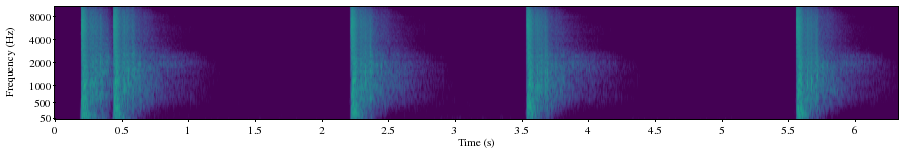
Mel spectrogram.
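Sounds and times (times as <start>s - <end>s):
machine gun ripping: 0.2s - 1.0s, 3.6s - 4.1s, 5.6s - 6.1s.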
